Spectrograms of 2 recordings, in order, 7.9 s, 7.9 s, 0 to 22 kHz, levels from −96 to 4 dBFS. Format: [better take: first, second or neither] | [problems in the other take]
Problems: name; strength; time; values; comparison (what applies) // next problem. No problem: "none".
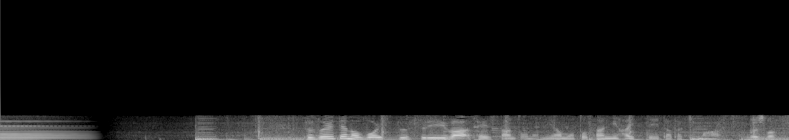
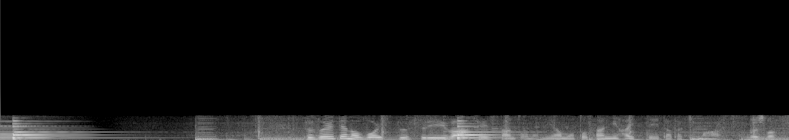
first | background sound (Bowed string instrument); as loud as the speech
